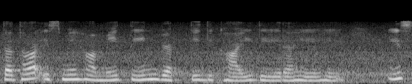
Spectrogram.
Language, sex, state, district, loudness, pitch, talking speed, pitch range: Hindi, female, Madhya Pradesh, Dhar, -16 LUFS, 210 Hz, 145 wpm, 190-230 Hz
